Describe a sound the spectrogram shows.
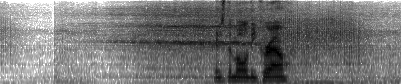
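A spacecraft engine roars as it flies past.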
